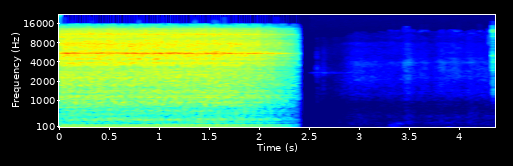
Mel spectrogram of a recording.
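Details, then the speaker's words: John Deere 2020 tractor diesel after rebuild, first start on a jump starter with slow cranking: even, steady idle with a regular low beat for a couple of seconds before shutoff; started fairly easily, some fuel leaks on return; normal idle. "that sounds promising started fairly easy actually"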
